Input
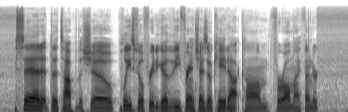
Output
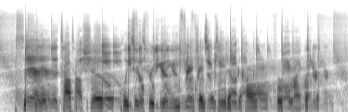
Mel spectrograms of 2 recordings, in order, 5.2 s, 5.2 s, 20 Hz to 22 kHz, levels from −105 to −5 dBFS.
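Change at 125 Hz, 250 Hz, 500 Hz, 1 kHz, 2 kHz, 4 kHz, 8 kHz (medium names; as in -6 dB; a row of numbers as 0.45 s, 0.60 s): -22.5 dB, -13.5 dB, -10.5 dB, -10.0 dB, -10.0 dB, -13.0 dB, under -20 dB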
